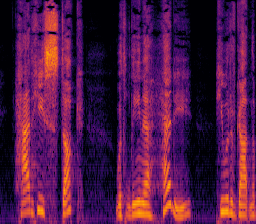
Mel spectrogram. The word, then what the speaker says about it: Headey: Headey he second-guessed himself he added the L and when you add an L when you add a letter that has no business being in there that's where it was no longer just a matter of pronunciation it was a whole different name so Lena Headey she's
